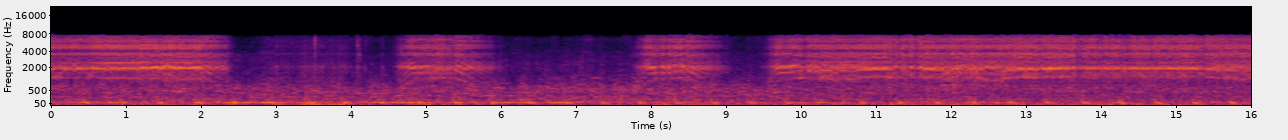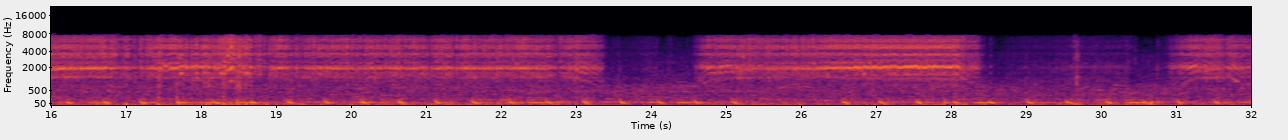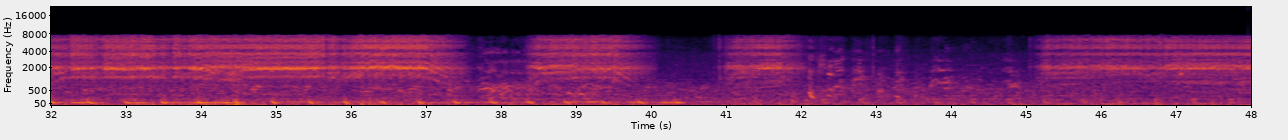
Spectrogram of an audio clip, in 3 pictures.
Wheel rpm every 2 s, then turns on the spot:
160, 40, 60, 0, 50, 150, 170, 170, 160, 170, 170, 120, 80, 160, 50, 80, 160, 160, 110, 80, 30, 10, 20, 110.
2-4 28-30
